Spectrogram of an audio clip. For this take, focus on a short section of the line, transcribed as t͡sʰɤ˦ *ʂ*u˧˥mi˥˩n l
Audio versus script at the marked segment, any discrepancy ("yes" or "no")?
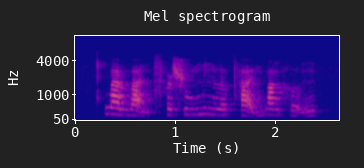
no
